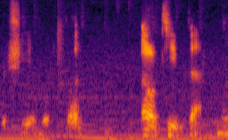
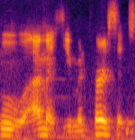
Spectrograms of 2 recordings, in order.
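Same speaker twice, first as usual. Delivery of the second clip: ordinary talk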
